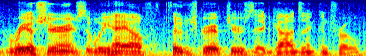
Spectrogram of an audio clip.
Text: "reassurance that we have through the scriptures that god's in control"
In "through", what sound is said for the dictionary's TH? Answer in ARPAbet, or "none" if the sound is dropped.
TH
